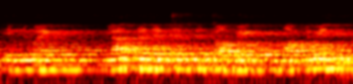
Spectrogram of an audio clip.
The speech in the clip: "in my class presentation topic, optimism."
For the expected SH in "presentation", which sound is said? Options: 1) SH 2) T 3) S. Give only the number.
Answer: 3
